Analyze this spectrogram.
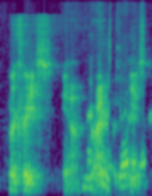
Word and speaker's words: Macris: yeah it's all right it's a Mac from Mac Rhys mccreece I am a New Yorker that's obviously most people do macros it's just uh my father always said it was McCree so that's how I pronounce it no I've listen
